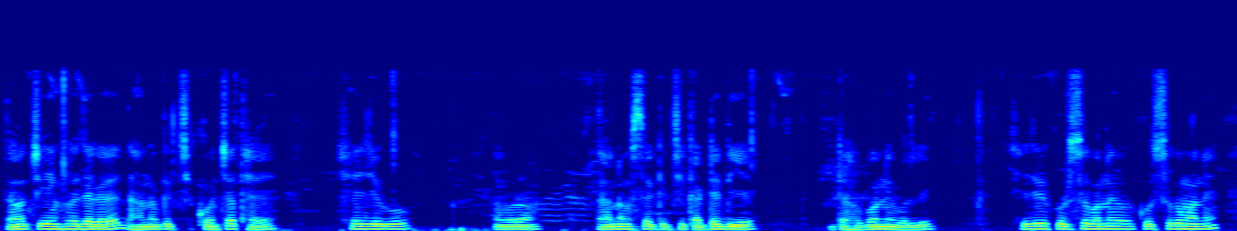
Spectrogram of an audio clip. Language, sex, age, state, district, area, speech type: Odia, male, 18-30, Odisha, Malkangiri, urban, spontaneous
